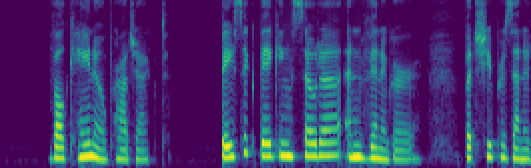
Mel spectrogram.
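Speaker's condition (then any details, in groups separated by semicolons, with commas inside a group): No condition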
